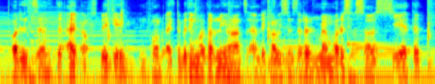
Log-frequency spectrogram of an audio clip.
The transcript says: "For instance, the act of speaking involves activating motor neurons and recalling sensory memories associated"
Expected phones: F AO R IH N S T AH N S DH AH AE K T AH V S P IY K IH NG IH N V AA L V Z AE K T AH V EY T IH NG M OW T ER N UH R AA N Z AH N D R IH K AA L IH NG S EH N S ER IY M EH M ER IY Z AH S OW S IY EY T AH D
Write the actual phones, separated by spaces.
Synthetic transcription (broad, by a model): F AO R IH N S T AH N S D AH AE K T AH F S P IY K IH NG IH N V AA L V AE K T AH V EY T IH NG M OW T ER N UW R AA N S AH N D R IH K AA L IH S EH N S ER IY M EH M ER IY S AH S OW S IY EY T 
